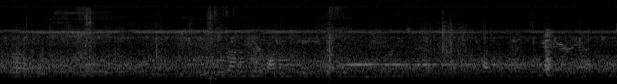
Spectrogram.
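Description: A steady, high-pitched chorus of night insects, with a few faint, sharp knocks in the background at irregular intervals.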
